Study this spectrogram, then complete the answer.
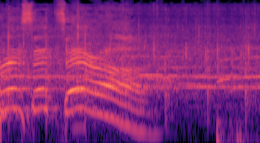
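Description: Young women whoop and cheer loudly nearby.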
